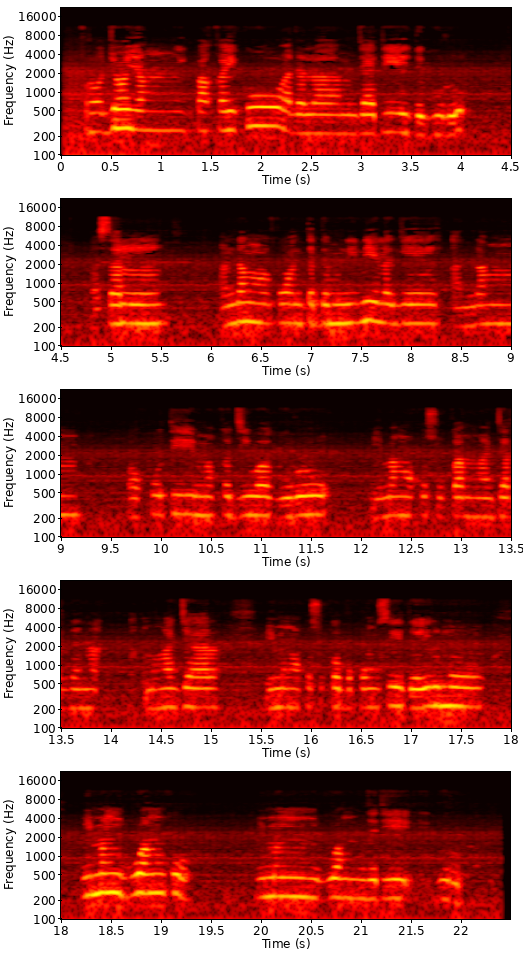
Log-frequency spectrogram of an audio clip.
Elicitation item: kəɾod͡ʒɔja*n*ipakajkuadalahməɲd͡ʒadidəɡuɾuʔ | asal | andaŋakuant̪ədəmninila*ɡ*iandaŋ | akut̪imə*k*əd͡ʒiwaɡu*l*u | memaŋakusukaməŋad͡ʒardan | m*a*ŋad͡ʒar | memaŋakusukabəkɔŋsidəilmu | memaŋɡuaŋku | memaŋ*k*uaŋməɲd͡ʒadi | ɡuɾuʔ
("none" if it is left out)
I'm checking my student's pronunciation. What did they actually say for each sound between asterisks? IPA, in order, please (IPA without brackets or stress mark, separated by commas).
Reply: ŋ, ɡ, k, ɾ, ə, ɡ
